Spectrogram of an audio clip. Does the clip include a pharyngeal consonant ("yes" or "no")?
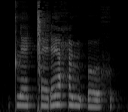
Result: yes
